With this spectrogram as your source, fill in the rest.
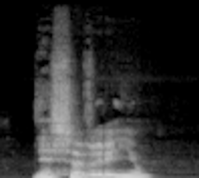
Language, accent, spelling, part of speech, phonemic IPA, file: French, Canada, décevrions, verb, /de.sə.vʁi.jɔ̃/, LL-Q150 (fra)-décevrions.wav
- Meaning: first-person plural conditional of décevoir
